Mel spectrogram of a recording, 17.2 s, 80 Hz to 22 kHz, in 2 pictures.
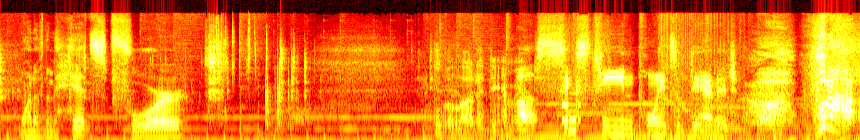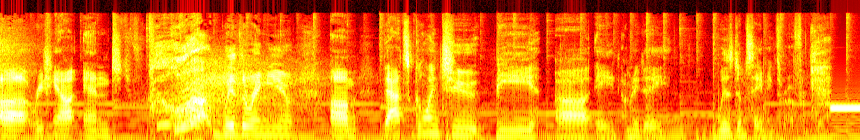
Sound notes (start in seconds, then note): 7.4 exhales dramatically; 10.1 gags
